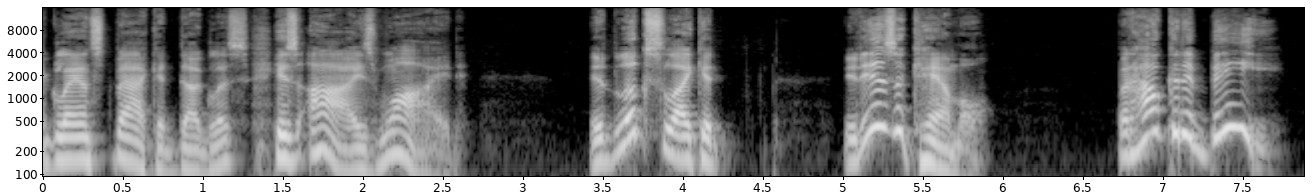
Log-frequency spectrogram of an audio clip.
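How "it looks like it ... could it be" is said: put-on a musing boy, rising high at the end; a lightly voiced young boy, wondering aloud; puzzled boy. A narrator's reading. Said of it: "he mused".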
